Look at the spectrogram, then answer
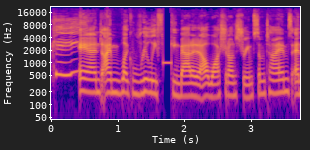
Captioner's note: beep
